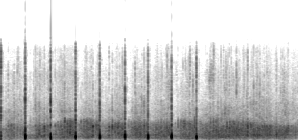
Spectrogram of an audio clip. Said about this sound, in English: Oh, she's in preschool. You'll have to let her know you clap for her, okay?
